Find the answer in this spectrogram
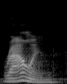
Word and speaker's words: Rowan: I thought you were rhyming it with toe. Rowan. There we go. Got it. Like the way the English pronounce Rowan.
